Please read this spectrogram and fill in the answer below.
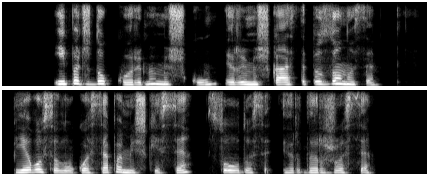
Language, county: Lithuanian, Šiauliai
